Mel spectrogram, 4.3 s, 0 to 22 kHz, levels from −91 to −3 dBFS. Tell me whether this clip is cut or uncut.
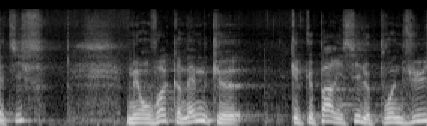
uncut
